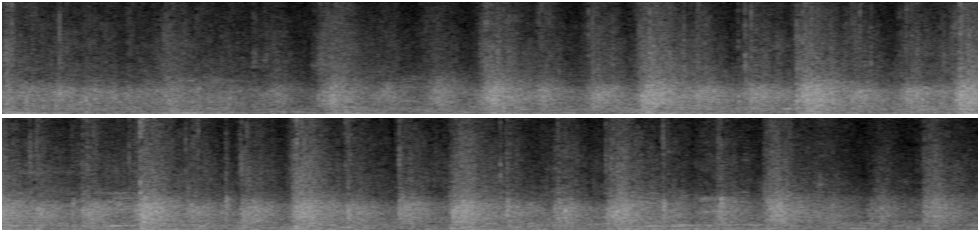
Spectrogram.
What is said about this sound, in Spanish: Ahí le estaba costando arrancar los aplausos de la gente.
